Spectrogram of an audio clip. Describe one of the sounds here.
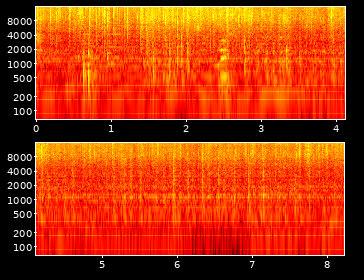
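A spatula stirs and scrapes rice in a pan.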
